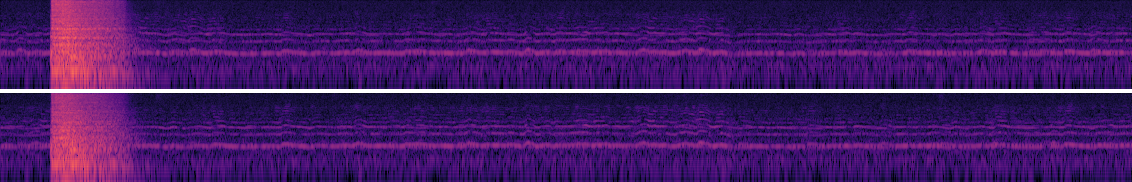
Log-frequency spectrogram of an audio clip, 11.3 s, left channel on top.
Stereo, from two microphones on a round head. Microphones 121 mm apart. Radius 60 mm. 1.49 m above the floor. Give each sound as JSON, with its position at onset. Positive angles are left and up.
{"t": 0.5, "sound": "an explosion", "side_deg": 20, "distance_m": 0.6}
